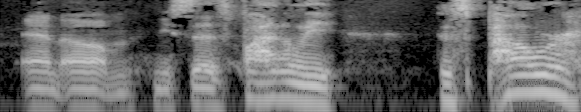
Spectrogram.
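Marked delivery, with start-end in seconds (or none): 1.1-2.9 maniacal character voice, higher. Narrating a tabletop game, speaking as Kale, laughing maniacally. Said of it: "Then Kale laughs maniacally".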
